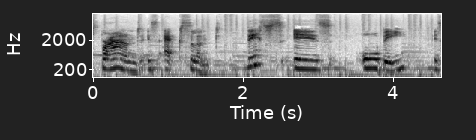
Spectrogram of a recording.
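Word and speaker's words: Oribe: This is Orbi, is how it's pronounced.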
